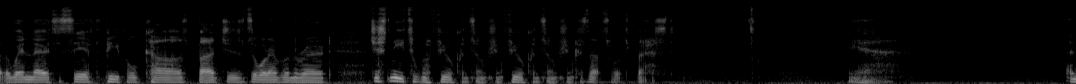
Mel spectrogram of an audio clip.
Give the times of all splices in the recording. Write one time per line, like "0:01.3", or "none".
0:01.0
0:02.5
0:03.6
0:04.2
0:05.0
